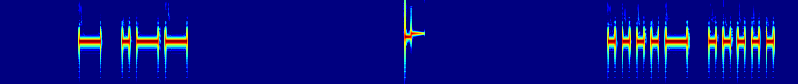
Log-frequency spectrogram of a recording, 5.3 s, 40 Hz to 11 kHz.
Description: Morse code, heard as a keyed tone, about 25 wpm, 700 Hz. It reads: T W 4 5
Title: Two Challenging Letter-Number Combinations 25wpm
